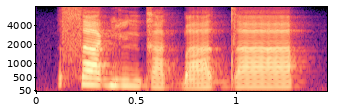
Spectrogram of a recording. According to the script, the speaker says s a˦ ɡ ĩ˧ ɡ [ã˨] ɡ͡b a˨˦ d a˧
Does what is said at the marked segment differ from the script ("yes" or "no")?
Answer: yes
